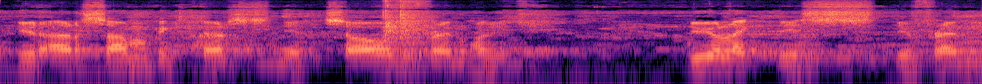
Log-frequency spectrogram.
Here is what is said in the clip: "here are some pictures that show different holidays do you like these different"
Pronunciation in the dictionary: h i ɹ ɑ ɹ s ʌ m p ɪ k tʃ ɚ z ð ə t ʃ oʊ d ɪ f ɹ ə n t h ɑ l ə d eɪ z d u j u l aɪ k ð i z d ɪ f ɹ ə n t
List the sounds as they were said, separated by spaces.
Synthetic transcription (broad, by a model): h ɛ ɹ ɑ ɹ s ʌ m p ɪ k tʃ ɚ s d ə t s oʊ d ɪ f ɹ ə n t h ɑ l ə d d u j u l aɪ k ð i s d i f ɹ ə n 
